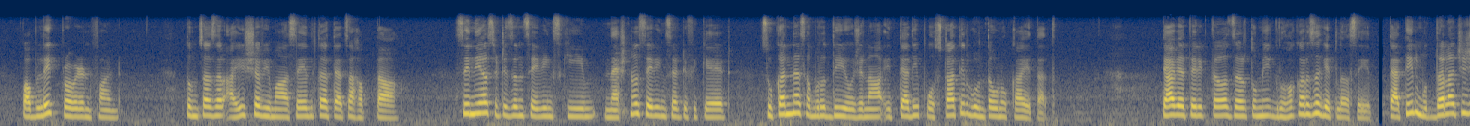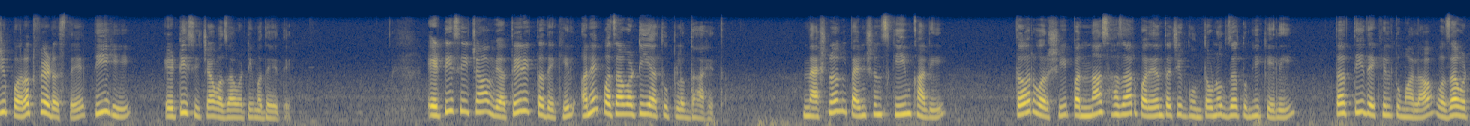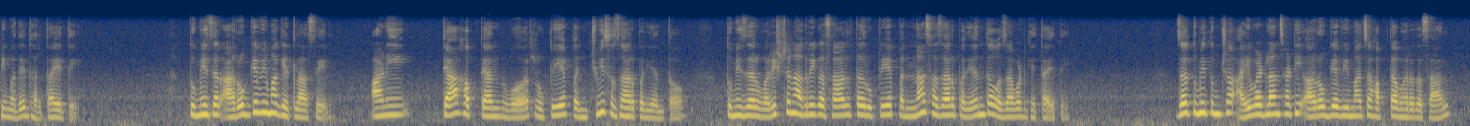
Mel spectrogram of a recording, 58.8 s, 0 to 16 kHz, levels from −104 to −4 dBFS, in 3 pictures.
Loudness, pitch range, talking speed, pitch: -22 LUFS, 190-240 Hz, 105 wpm, 215 Hz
